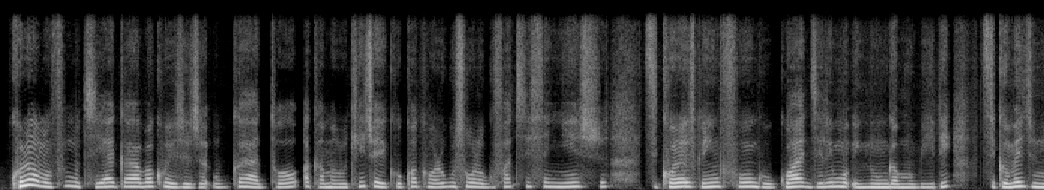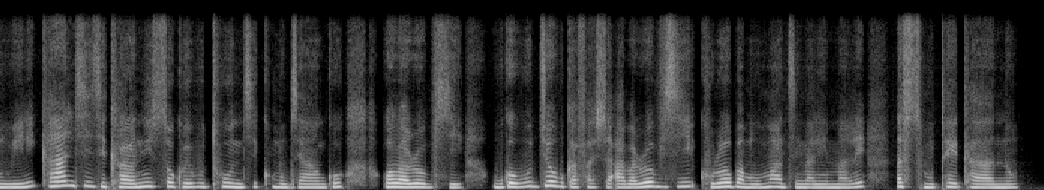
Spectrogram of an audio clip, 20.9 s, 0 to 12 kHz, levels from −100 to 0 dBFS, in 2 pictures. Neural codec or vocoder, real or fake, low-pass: codec, 16 kHz in and 24 kHz out, 0.9 kbps, LongCat-Audio-Codec, four codebook decoder; fake; 10.8 kHz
